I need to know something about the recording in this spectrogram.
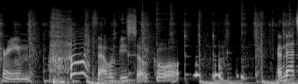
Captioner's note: laughs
